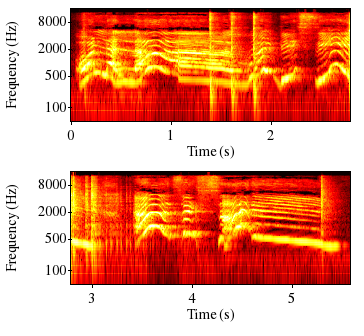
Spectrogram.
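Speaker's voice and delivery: high, loud whoop with stretched vowels; excited exclaiming. Acted. Reacting to someone moving to B C, excited. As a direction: squeal with delight at the news. Acted delighted reaction to a move.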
